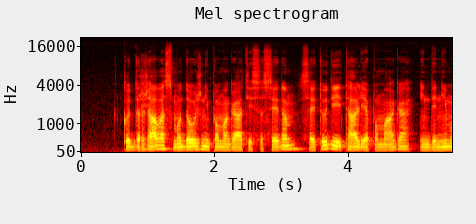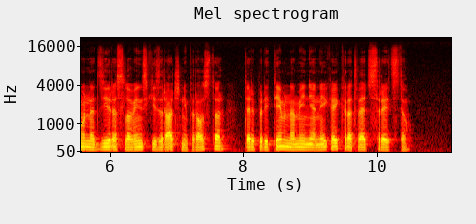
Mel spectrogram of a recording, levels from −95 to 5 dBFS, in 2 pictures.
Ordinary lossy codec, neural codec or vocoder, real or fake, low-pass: none; vocoder, 44.1 kHz, 128 mel bands every 256 samples, BigVGAN v2; fake; 19.8 kHz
